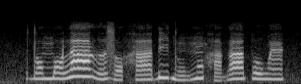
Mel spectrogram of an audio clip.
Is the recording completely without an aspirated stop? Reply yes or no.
yes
